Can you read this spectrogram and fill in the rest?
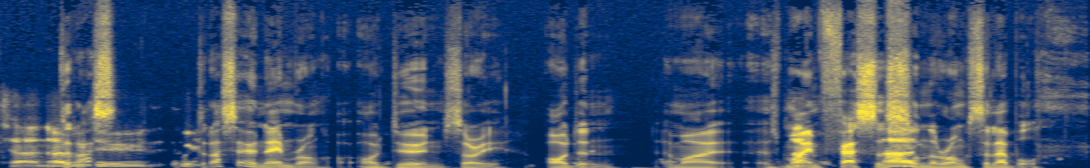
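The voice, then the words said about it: South African accent. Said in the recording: “we love the South African accent here ... we're familiar with your accent”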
